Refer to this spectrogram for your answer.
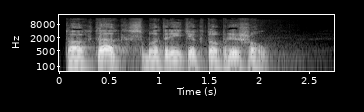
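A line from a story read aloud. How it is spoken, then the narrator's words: Cheerful deep bass. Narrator (Russian): Мистер Огден весело пробасил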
